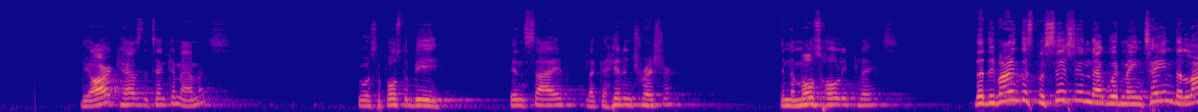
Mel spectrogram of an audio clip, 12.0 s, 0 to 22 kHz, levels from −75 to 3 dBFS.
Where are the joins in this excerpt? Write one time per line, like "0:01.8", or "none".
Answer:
0:09.7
